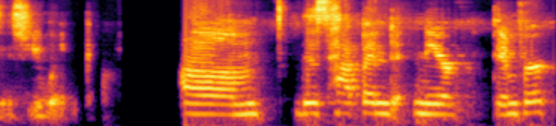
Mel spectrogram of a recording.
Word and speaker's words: Ewing: um it kind of ties in with multiple stories um the person being accused his name is Alex Ewing spelled e-w-i-n-g but the pronounce CSU wing um this happened near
